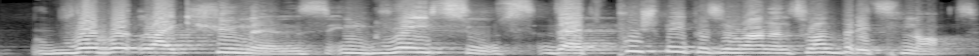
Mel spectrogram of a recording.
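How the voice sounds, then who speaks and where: A woman with a French accent speaks at a moderate pace in a high pitch with lively intonation and audible room echo. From France. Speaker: guest lecturer. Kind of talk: lecture. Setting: lecture hall with audience.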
